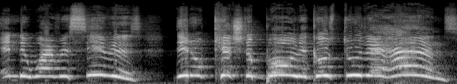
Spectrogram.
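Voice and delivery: high, loud, shouted mock Brazilian accent rant.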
